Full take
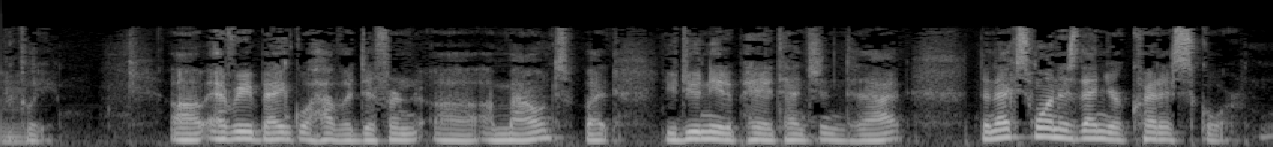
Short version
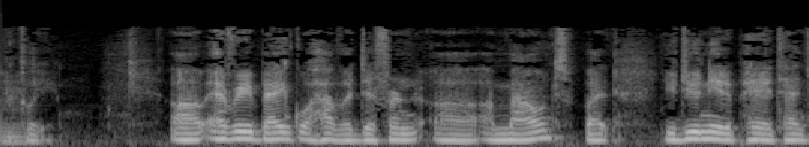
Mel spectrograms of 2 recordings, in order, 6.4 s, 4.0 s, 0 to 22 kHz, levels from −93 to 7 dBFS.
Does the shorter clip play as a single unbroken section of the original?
yes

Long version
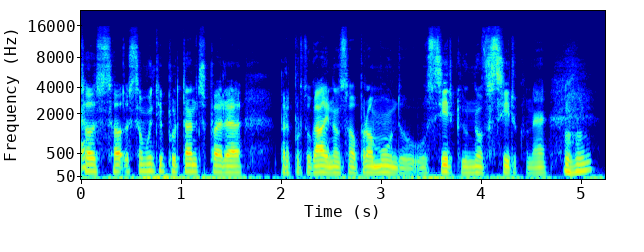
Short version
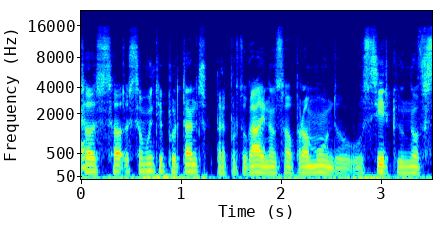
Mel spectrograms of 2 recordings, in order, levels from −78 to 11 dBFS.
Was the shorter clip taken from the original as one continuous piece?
no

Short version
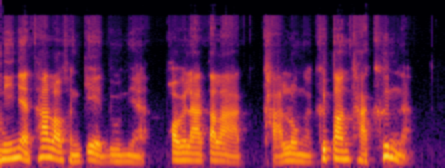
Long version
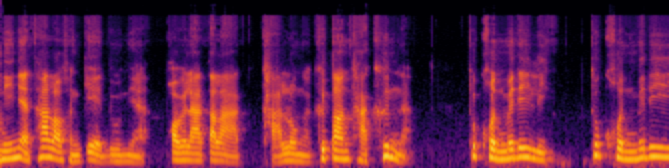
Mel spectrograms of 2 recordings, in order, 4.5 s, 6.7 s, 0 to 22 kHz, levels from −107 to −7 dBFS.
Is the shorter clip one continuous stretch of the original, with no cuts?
yes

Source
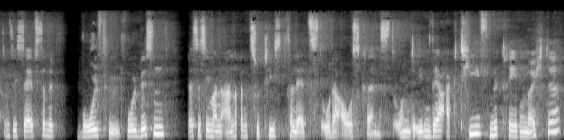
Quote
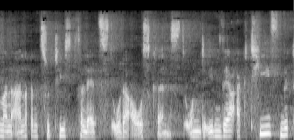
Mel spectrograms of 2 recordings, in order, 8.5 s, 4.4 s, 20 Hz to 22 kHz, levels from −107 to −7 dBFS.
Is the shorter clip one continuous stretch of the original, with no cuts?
yes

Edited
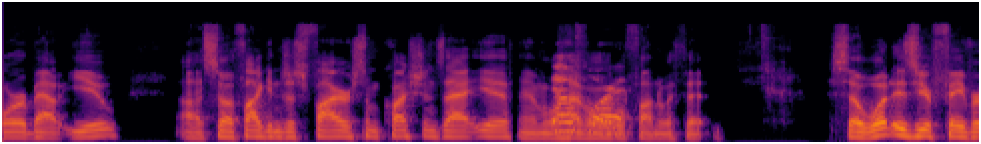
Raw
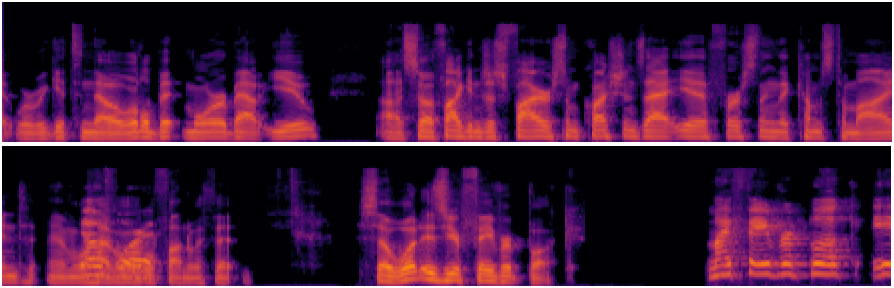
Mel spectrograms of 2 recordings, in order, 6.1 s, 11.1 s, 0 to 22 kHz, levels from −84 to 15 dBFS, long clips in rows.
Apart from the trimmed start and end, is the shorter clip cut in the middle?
yes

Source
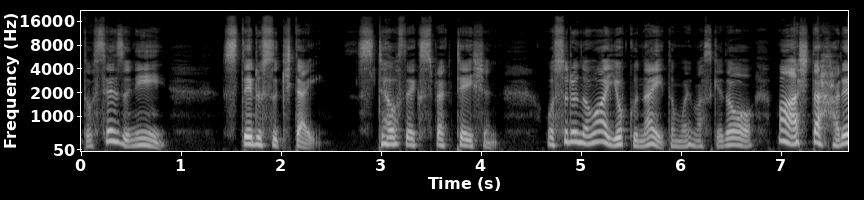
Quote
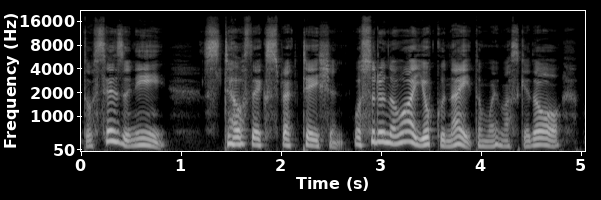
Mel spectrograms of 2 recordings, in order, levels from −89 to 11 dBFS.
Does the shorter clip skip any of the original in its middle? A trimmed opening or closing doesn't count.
yes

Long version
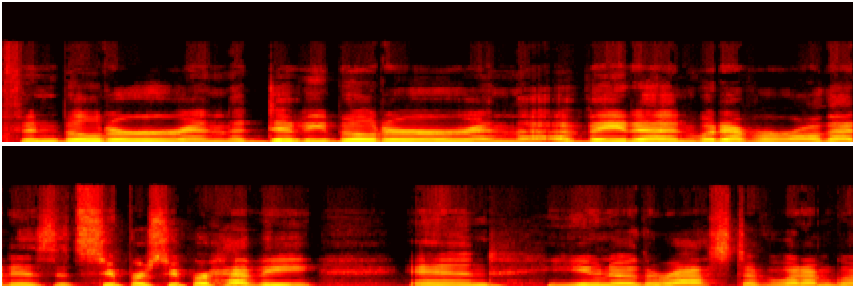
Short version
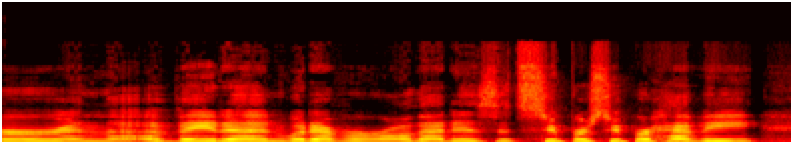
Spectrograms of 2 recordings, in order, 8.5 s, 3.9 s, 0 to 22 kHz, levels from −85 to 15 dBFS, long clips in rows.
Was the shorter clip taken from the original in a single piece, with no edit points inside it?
yes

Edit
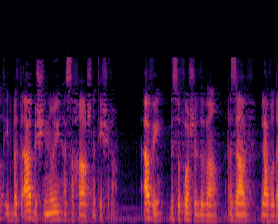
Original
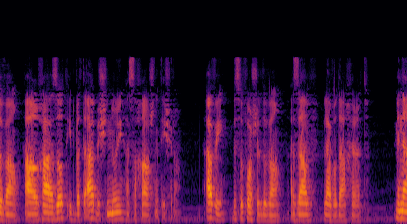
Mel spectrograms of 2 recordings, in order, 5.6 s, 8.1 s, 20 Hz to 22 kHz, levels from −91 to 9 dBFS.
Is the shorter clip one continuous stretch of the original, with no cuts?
yes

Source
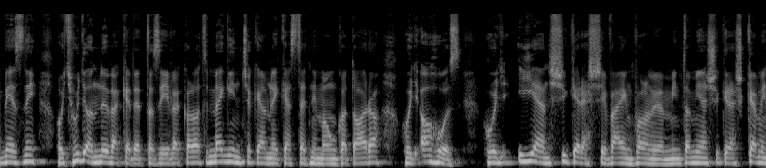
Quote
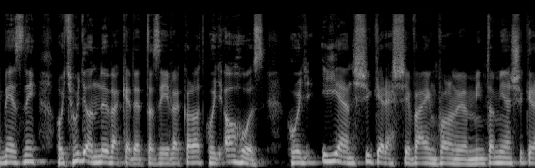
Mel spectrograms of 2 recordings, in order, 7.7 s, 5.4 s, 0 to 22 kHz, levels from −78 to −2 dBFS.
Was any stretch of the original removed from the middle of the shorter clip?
yes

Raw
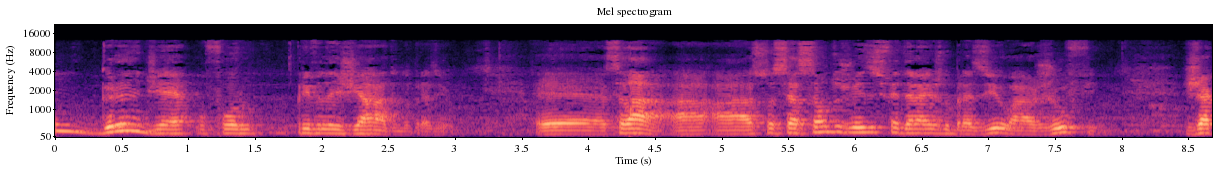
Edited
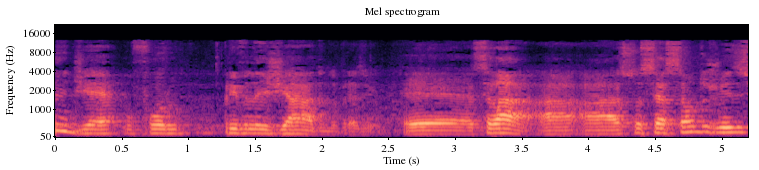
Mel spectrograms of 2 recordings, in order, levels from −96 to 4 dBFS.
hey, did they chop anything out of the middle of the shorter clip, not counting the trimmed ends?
yes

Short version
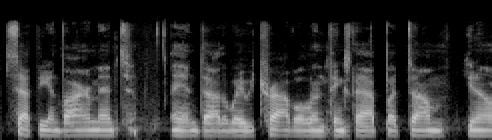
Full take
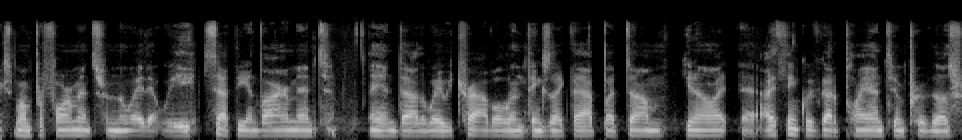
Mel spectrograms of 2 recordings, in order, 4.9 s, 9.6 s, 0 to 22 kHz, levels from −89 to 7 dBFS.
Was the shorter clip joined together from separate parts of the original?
yes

